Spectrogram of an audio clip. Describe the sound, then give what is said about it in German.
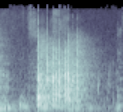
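Dice clatter onto a hard surface with a quick rattling burst of several sharp clicks, tumbling for about half a second before settling into quiet. “Los der Würfel.”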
